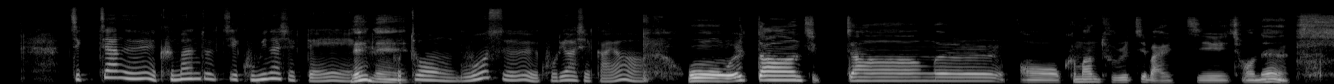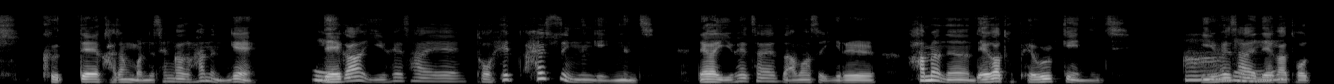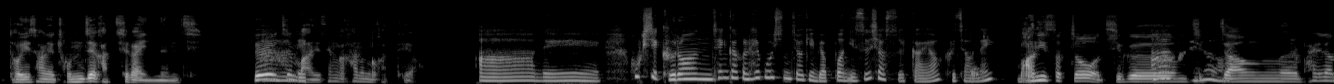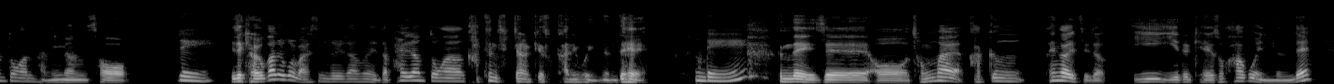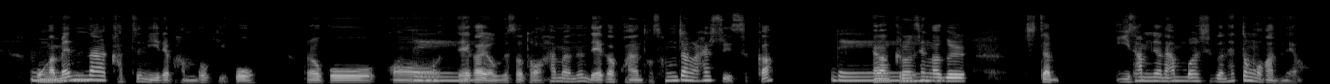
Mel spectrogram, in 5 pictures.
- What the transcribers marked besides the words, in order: teeth sucking; other background noise; tapping; laugh
- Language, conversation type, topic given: Korean, podcast, 직장을 그만둘지 고민할 때 보통 무엇을 가장 먼저 고려하나요?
